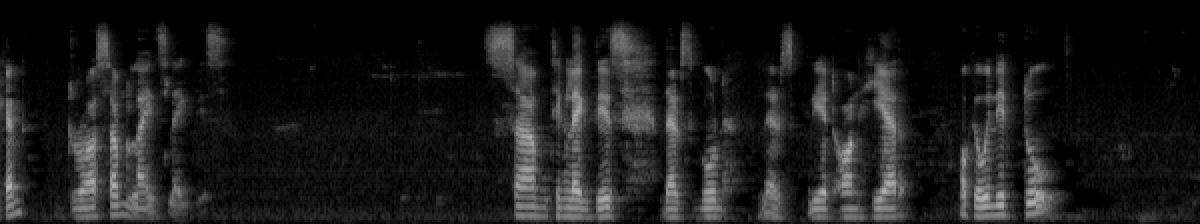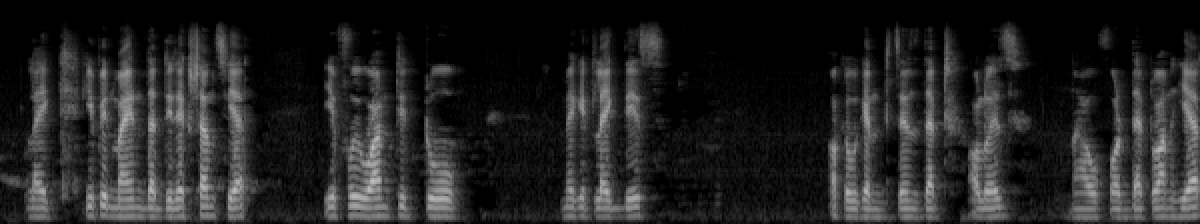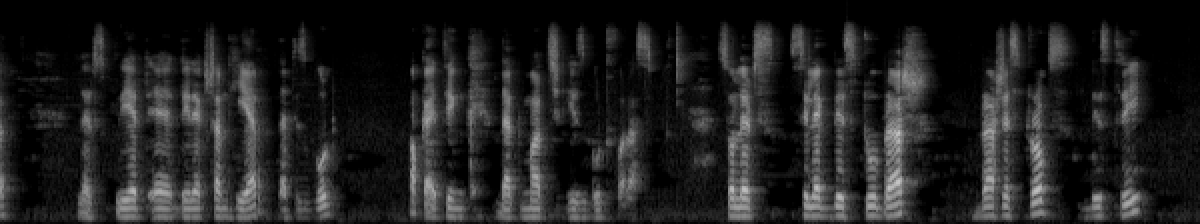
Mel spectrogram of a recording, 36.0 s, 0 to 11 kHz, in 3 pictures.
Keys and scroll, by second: 1.9 ctrl+z, 3.9 ctrl+z, 8.7 ctrl+z, 10.6 ctrl+z, 14.4 ctrl+z, 18.0 ctrl+z, 29.7 v.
